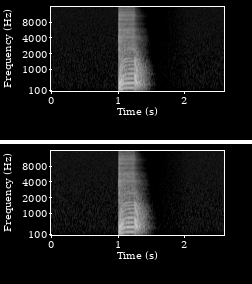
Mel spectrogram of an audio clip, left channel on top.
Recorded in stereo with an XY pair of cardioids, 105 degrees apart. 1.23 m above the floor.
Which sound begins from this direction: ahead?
A drill, at 1.0 s.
